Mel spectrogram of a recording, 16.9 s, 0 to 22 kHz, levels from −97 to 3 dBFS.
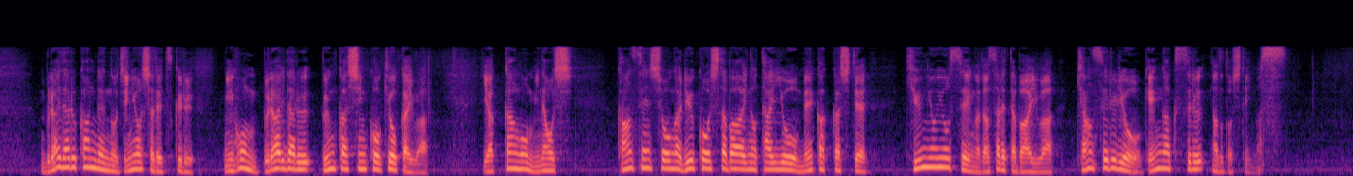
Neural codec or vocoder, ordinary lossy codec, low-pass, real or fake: vocoder, 44.1 kHz, 128 mel bands, Pupu-Vocoder; MP3, 64 kbps; 7.2 kHz; fake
